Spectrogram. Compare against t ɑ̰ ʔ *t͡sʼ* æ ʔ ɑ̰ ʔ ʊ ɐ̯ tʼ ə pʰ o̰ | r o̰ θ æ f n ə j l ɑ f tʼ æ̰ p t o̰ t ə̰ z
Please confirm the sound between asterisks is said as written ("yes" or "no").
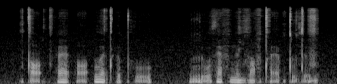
yes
